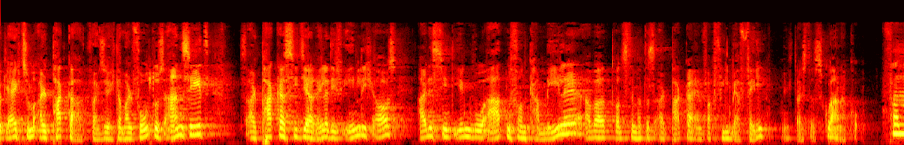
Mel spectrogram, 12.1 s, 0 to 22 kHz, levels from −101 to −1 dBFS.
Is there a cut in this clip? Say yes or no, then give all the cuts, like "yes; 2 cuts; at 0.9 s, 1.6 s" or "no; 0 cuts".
no; 0 cuts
